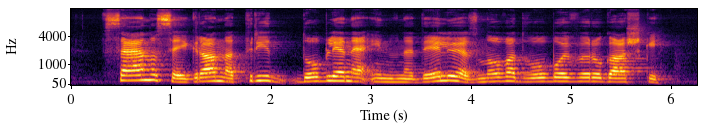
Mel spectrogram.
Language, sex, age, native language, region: Slovenian, female, 30-49, Slovenian, Drava region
